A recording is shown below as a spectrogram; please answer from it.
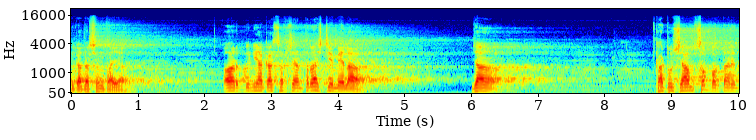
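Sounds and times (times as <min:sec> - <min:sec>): man chanting: 0:02.3 - 0:05.2, 0:08.8 - 0:10.0.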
